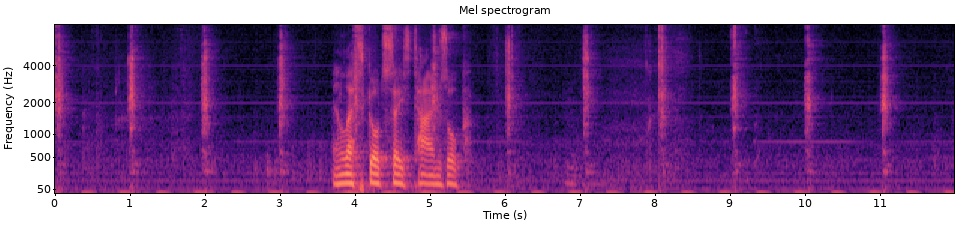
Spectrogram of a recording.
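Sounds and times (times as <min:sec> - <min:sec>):
clock ticking: 0:01.0 - 0:01.2, 0:03.0 - 0:03.2, 0:05.0 - 0:05.2, 0:08.0 - 0:08.2, 0:09.0 - 0:09.2, 0:10.0 - 0:10.2, 0:11.0 - 0:11.3
speech: 0:03.8 - 0:05.6.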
